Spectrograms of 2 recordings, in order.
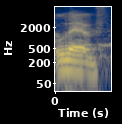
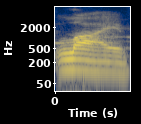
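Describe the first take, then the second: First: It is said the way the verb is said. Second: It is said the way 'live music' is said. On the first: It is the verb form. The speaker calls it wrong. "not live" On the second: It describes something happening in person, like a concert. The speaker calls it right. "we need to pronounce it live"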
